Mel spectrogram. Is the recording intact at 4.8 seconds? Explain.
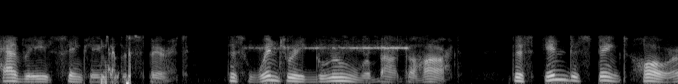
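No. At 4.8 s, as throughout the clip, the GSM full-rate codec's pulse-driven vocal-tract model gives speech a buzzy, gravelly roughness within roughly 150 Hz to 3.6 kHz, unlike plain telephone band-limiting, which only muffles.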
